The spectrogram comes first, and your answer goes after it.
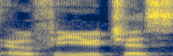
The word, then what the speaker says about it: Ophiuchus: it so that's i should know how to pronounce it but but yeah would someone chime in to be like no it's ophiuchus you like well cause like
